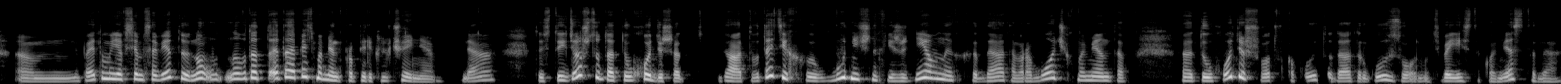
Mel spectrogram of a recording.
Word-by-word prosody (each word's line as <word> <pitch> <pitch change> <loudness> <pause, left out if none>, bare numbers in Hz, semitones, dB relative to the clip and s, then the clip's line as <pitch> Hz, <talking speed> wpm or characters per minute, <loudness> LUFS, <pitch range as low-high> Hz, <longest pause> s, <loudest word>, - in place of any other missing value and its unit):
ам, 140 0 -6
поэтому 220 +8 +3
я 245 -2 +5
всем 245 -2 +1
советую. 250 +2 +2
Ну, 270 +5 +3
н - - -8
ну, 255 - +2
вот 270 - -2
эт 295 0 +4
это 315 +4 +5
опять 345 +2 +2
момент 205 -10 +4
про 175 - -3
переключения, 160 -6 -4 0.2
да. 190 +8 -6 0.4
То - - -6
есть 155 0 -7
ты 195 - +2
идёшь 400 - +3
туда, 285 - +3
ты 190 +1 -1
уходишь 185 -6 +2
от, 150 - -1 0.3
да, 155 -4 0
от 145 0 -7
вот 160 - -4
этих 365 -8 +3
будничных 225 - +2
ежедневных, 210 - 0
да, 165 +5 -3
там, 145 -5 -8
рабочих 240 - -2
моментов, 180 -5 -2 0.5
э. 170 -1 -1
Ты 165 0 -2
уходишь 275 - +2
вот 165 +1 -4
в - - -29
какую-то, 200 +4 -6
да, 150 0 -2
другую 155 +8 -2
зону. 150 -4 -7
У - - -14
тебя 155 - -2
есть 155 0 -3
такое 140 - -12
место, 240 - -4
да, 135 +1 -11
185 Hz, 190 wpm, -21 LUFS, 155-250 Hz, 0.5 s, я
